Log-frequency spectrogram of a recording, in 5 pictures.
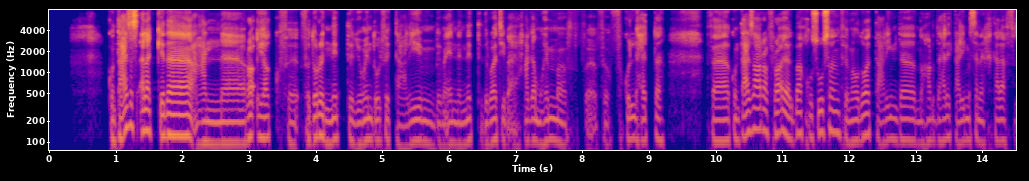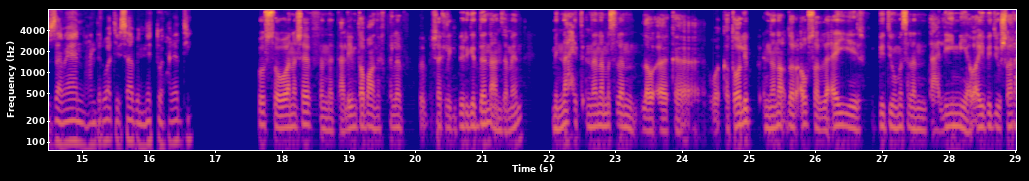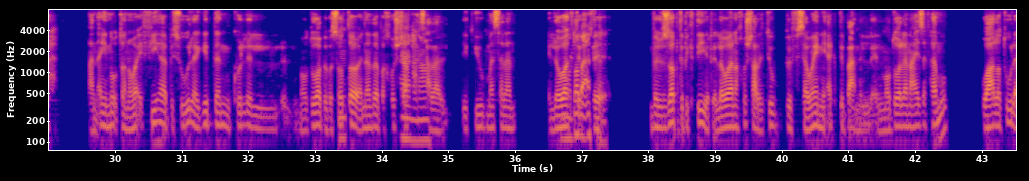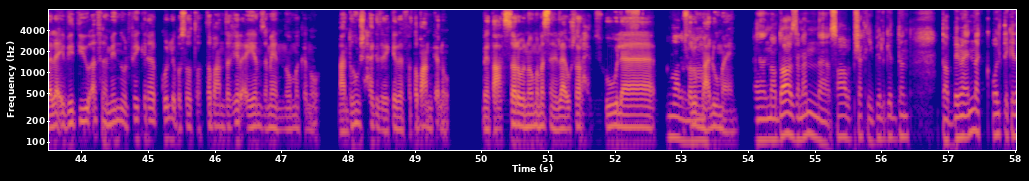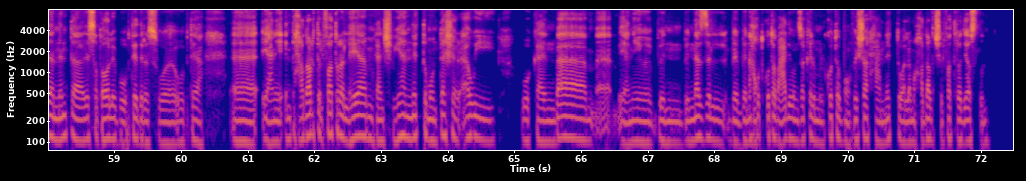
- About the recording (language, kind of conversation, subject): Arabic, podcast, إيه رأيك في دور الإنترنت في التعليم دلوقتي؟
- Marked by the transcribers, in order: tapping; unintelligible speech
